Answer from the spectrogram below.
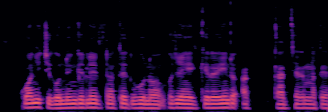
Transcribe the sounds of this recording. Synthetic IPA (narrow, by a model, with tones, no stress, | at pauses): kwɔ˦ɲi˦t͡ʃɪ˨ko˨nwi˦ŋɡe˦le˦tna˨tɛ˦tŋɡu˨nɔ˨kɔ˦d͡ʒɛ˨ŋe˨ke˨ɾeɪ˦ndo˦ʔa˨ | kːa˨d̚t͡ʃɛ˦kna˨tɛ˦t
